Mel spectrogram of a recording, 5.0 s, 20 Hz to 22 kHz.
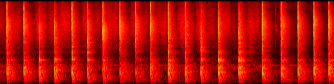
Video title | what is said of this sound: Woodturning Lesson 8/11 - How to turn a nice platter | you can hear the noise suddenly go deep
